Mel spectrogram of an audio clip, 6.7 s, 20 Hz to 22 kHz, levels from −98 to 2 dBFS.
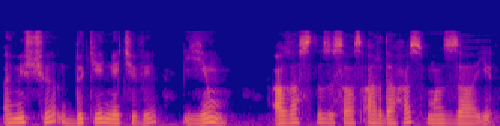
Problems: low volume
